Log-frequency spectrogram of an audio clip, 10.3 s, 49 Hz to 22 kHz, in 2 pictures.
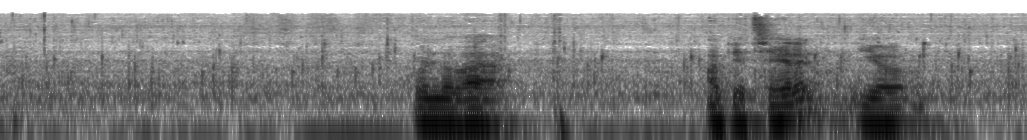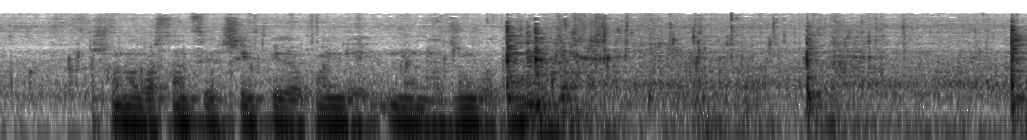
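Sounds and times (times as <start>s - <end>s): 
onion and bell pepper frying in a pan with salt: 0.0s - 10.2s
scraping strokes of stirring in a pan: 1.1s - 2.1s, 7.5s - 10.2s
speech: 2.1s - 2.6s, 3.6s - 4.7s, 5.6s - 8.4s.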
